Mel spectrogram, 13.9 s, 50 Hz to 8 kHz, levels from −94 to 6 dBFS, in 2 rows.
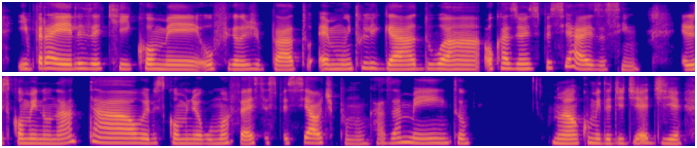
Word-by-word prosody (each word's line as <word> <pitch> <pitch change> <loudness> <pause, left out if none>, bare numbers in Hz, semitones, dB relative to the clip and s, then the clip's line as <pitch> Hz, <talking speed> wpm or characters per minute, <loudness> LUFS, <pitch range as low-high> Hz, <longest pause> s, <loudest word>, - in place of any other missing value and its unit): e 205 - -4
pra 220 +2 +5
eles 205 +1 +5
aqui 200 -1 -3
comer 185 -4 +1
o 190 - -2
fígado 185 -2 -3
de 195 0 -7
pato 175 -2 -1
é 195 - +4
muito 195 +4 -5
ligado 195 -2 +1
a 185 -1 +3
ocasiões 205 -1 0
especiais, 205 - 0
assim, 170 0 -12 0.4
eles 180 +2 +1
comem 185 -1 0
no 180 -1 -5
Natal, 200 -1 +2
eles 190 +1 -5
comem 180 -1 -4
em - - 0
alguma 175 +1 -4
festa 175 +2 -1
especial, 190 0 0
tipo, 180 -3 -9
num 165 +1 -13
casamento, 195 -1 -5 0.8
não 180 -3 -2
é 175 - +6
uma 180 - +1
comida 185 -3 -4
de 185 +1 -6
dia 180 - -1
a - - +2
dia, 175 -2 -3
190 Hz, 160 wpm, -24 LUFS, 180-200 Hz, 0.8 s, é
